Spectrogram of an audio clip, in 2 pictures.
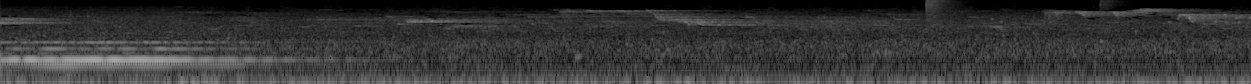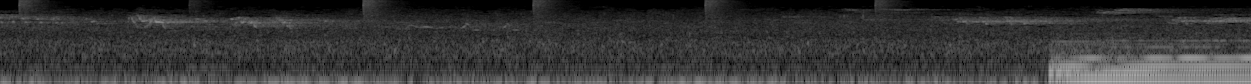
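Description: Birds calling over a soft outdoor nature ambience, after sustained ambient music tones fade away in the first second or two. Midway comes a run of evenly spaced sharp high ticks, a little under two a second. Sustained music tones return suddenly near the end.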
